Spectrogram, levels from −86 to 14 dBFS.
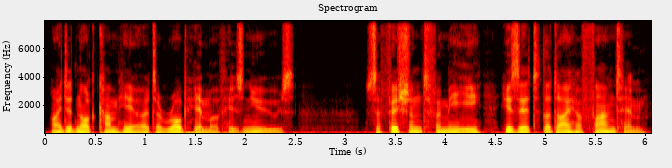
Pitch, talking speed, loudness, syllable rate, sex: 100 Hz, 210 wpm, -19 LUFS, 4.8 syllables/s, male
